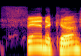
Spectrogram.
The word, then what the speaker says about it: Faneca: So let's start with Alan Faneca, or however it is you pronounce that, because Faneca is correct.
